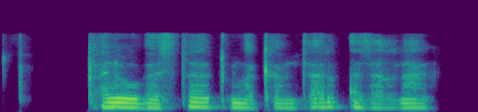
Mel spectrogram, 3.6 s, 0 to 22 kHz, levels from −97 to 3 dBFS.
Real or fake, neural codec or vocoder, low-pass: fake; codec, 16 kHz, 1.1 kbps, Voila-Tokenizer; 7.2 kHz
